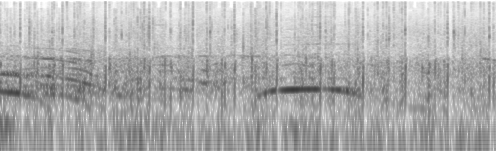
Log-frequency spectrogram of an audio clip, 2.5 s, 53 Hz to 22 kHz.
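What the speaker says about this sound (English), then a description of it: "Everybody, please give my 2 volunteers a massive round of applause." A street audience at a juggling show in Melbourne applauds two volunteers, a short burst of crowd clapping mixed with cheering, voices and a few tonal whistles.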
